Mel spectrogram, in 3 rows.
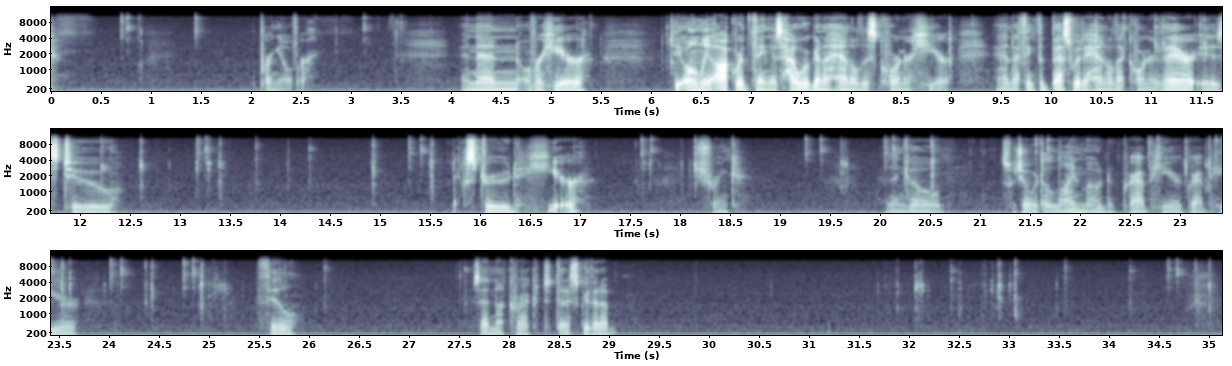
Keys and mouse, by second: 4.8-6.4 middle drag, 7.3-8.4 middle drag, 10.1-11.1 middle drag, 11.3-13.7 middle drag, 14.1 right click, 15.8 e, 18.2 s, 25.6 f, 26.7 middle click, 31.2 middle click, 32.9 ctrl+z.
